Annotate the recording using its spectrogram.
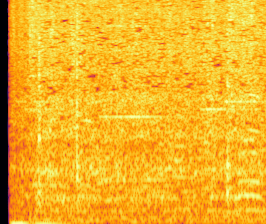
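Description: Steady noise of a busy outdoor street market, with faint voices in the background.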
